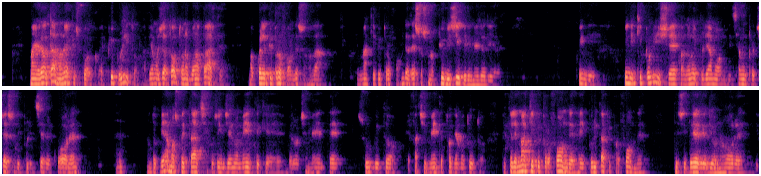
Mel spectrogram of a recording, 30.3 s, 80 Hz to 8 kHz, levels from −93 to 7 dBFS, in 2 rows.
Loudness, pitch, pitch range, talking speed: -23 LUFS, 130 Hz, 125-140 Hz, 140 wpm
